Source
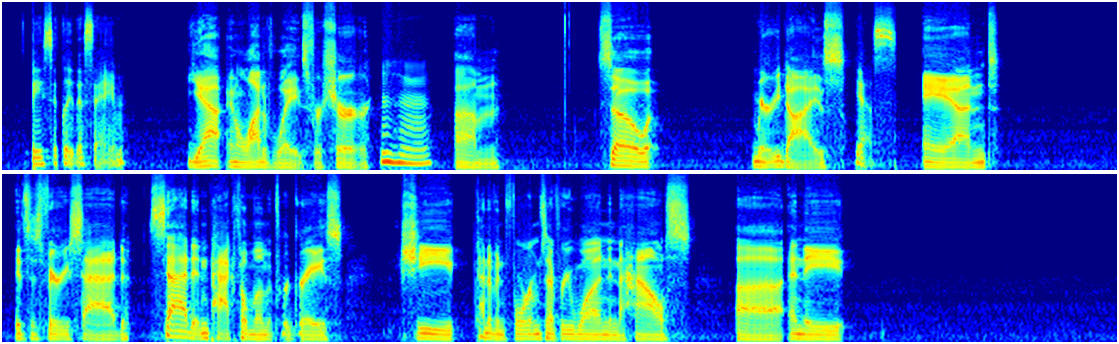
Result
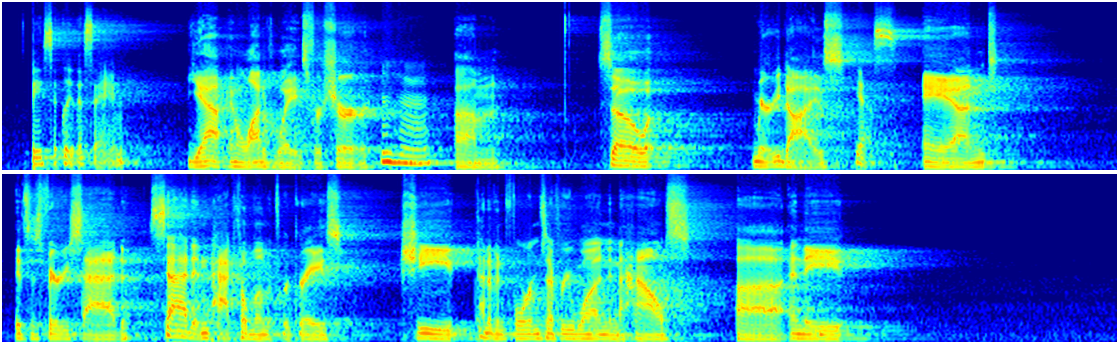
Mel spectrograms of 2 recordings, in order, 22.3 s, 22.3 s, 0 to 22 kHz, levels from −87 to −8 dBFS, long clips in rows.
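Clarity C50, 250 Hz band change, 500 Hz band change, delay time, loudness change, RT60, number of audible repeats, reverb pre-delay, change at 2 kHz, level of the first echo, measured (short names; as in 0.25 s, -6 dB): 12.5 dB, +0.5 dB, +0.5 dB, none, +0.5 dB, 2.2 s, none, 4 ms, +0.5 dB, none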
